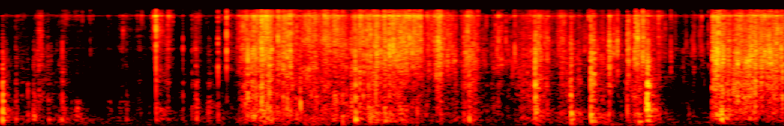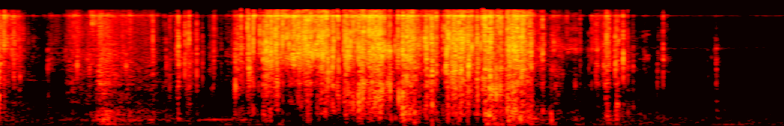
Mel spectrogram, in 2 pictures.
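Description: Plastic wrapping crinkles and tears as hands open a pack of cards.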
